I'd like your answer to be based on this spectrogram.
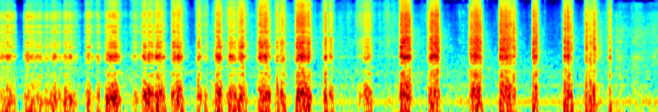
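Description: Thin wooden toothpicks are pushed into and scraped across the surface of a brick-sized, grey, solid and porous floral foam block held in one hand close to the mic. A rapid series of short, crisp, bright scratchy crunches sounds, each dying away almost at once, with a faint low rumble underneath.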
